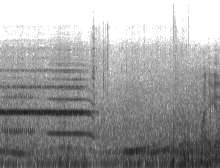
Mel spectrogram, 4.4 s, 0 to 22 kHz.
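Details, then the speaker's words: HyperScrambler 2 motorcycle on a cold day, before applying anti-squeal paste, new pads fitted recently: loud high-pitched disc brake squeal as the brakes bite, pitch sliding as the bike slows, dying away at the stop. "so I try to mitigate the the squeal and not bother the heck out of you guys and blow out your eardrums but it might get a little loud here so watch out"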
